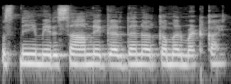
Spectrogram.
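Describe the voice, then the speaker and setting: A woman's voice: mid-range voice, monotone, warm tone, dull audio. A woman narrating a dramatic first-person story in a fearful, emotional manner.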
